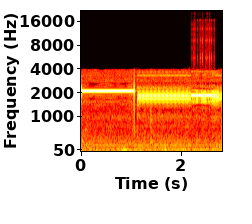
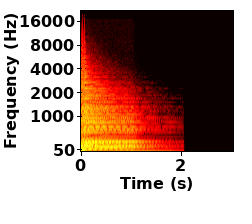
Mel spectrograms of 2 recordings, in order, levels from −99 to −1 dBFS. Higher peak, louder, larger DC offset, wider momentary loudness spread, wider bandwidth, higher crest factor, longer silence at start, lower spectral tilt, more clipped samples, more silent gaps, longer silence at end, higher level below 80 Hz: first, 0 dBFS vs -10 dBFS; first, -4 LUFS vs -28 LUFS; first, 0.2% vs under 0.1%; second, 7 LU vs 17 LU; second, 9.6 kHz vs 13 kHz; second, 6 dB vs 22 dB; about the same, 0 s vs 0 s; second, -2.5 dB/octave vs -7 dB/octave; first, 0.3% vs under 0.1%; neither; second, 0 s vs 1.6 s; about the same, -38 dBFS vs -42 dBFS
